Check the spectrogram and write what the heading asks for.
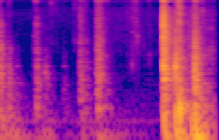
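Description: Light clicks and taps of a small screw and a cordless screwdriver being handled as a screw comes out of a turntable's base cover, then one loud thump near the end.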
